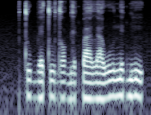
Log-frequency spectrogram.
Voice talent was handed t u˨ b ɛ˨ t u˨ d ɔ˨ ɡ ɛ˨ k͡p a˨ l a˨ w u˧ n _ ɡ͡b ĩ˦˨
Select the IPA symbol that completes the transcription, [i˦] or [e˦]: e˦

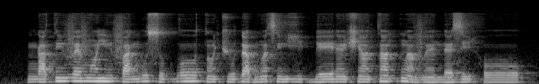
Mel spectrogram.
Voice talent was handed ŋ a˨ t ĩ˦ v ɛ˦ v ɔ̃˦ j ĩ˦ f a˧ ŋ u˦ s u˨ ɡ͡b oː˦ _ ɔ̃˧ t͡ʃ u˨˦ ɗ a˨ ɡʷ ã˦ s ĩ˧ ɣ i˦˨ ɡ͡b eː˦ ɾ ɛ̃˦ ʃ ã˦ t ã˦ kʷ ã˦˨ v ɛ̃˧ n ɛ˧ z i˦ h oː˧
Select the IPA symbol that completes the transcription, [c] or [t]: t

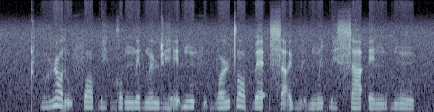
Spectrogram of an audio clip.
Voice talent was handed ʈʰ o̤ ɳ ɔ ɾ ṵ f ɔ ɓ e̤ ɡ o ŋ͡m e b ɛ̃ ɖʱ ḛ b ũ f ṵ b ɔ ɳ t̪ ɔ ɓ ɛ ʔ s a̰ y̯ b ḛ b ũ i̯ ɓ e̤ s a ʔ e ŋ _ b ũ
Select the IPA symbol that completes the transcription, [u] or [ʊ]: u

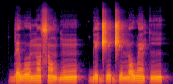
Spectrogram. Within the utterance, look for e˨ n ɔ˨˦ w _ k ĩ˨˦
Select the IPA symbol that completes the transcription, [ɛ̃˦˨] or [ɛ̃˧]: ɛ̃˦˨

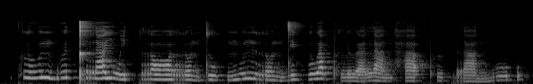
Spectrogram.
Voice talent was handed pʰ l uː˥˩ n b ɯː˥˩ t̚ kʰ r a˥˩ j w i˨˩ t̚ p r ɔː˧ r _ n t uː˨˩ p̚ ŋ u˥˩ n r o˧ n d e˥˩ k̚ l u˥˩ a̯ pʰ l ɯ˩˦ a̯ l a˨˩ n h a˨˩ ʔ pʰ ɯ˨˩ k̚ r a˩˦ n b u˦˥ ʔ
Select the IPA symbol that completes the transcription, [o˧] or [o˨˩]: o˨˩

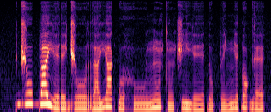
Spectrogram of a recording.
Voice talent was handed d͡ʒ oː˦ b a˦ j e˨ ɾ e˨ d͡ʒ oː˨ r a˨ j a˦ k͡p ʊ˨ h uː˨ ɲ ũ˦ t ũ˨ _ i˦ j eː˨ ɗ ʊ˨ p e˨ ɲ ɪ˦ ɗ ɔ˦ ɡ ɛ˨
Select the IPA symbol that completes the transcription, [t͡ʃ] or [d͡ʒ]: t͡ʃ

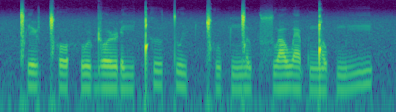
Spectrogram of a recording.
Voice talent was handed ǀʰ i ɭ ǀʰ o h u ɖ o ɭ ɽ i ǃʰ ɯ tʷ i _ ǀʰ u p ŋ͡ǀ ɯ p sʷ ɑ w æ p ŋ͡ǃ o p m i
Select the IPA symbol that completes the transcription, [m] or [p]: p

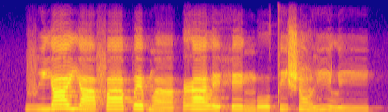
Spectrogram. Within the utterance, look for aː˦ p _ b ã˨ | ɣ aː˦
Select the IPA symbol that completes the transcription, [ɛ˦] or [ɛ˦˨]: ɛ˦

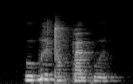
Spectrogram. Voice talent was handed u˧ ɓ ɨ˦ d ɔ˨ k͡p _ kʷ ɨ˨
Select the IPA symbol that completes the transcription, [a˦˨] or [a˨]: a˨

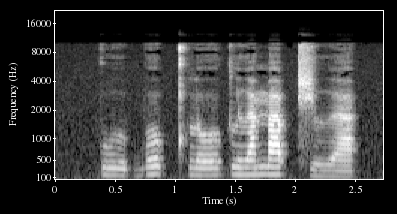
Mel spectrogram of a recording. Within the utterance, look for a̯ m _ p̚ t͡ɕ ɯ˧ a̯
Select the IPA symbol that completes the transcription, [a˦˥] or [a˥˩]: a˥˩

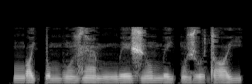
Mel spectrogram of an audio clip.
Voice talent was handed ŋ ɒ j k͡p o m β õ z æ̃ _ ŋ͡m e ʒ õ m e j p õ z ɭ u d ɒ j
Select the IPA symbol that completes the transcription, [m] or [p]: m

